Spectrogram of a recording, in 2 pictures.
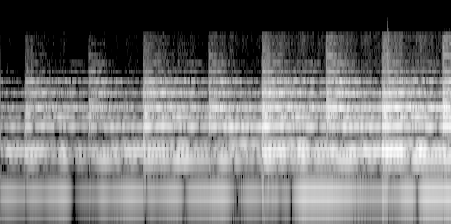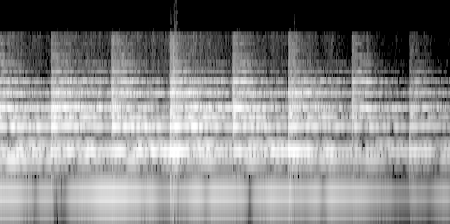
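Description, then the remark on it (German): A church bell rings steadily and loudly, its strikes repeating about every second and a half, each stroke blooming into a rich, sustained hum that overlaps the next, with no voices. “und Sie erfahren, wie eine Glocke hergestellt wird.”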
